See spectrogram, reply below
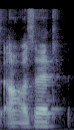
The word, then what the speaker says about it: AZ: I think it's RZ. It's weird. It's an A, but I think they pronounce it RZ Alkmaar. Of course.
